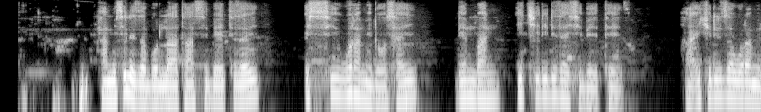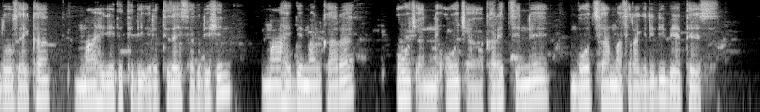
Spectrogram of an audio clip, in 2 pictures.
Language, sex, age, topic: Gamo, male, 25-35, agriculture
